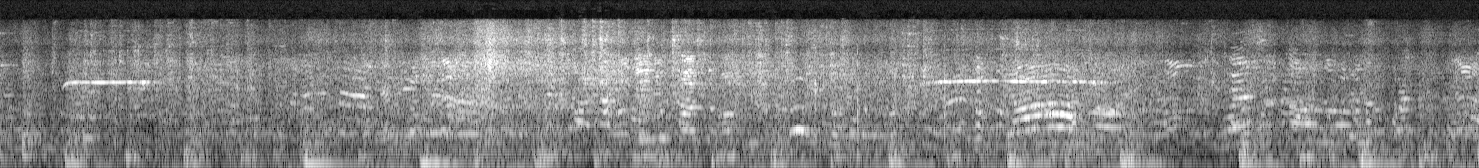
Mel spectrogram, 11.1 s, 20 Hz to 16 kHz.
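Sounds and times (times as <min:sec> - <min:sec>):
crowd chattering and calling out: 0:00.0 - 0:11.0.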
